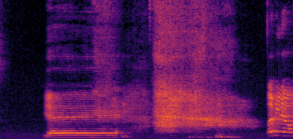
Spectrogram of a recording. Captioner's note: imitates roaring crowd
